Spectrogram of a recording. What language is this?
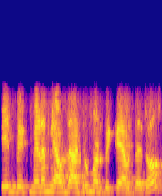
Kannada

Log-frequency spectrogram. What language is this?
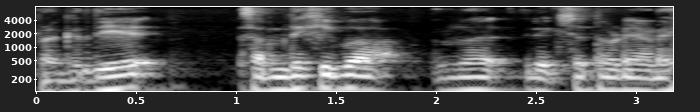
Malayalam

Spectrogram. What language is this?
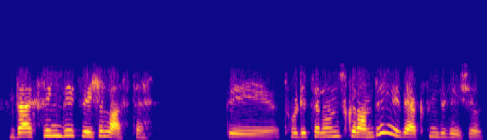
Dogri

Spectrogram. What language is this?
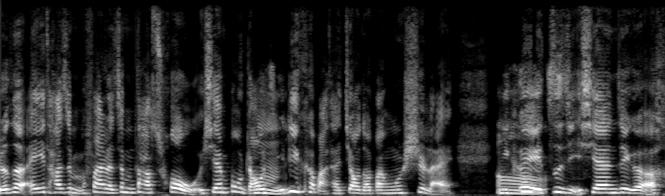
Chinese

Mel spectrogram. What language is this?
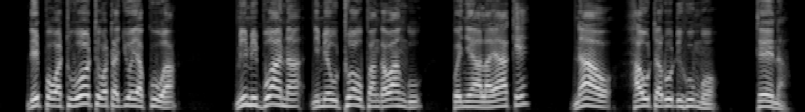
Swahili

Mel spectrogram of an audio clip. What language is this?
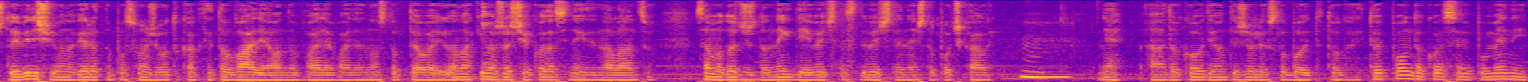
Croatian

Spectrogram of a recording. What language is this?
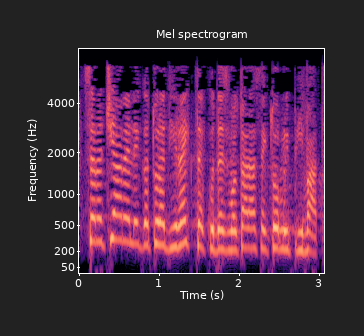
Romanian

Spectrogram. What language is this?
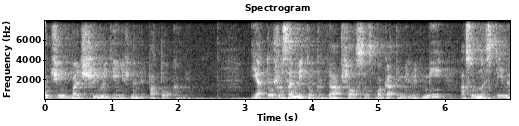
Russian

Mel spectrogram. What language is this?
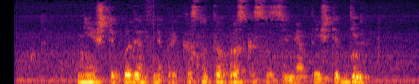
Bulgarian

